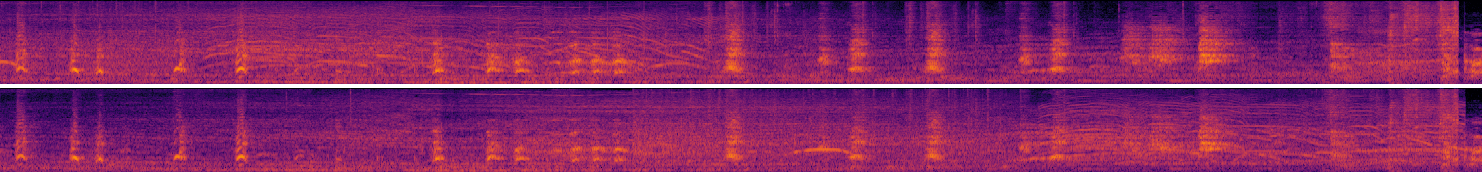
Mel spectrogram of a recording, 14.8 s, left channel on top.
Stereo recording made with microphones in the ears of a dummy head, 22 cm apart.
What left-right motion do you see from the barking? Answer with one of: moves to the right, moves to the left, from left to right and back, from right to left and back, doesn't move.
doesn't move.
